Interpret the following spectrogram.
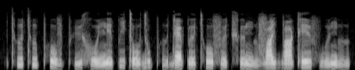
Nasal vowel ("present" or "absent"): absent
